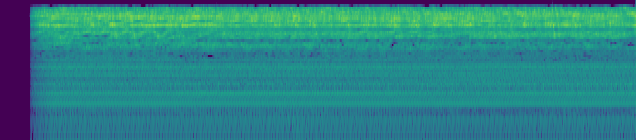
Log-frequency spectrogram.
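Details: Dog receiving nebulizer treatment: steady compressor motor hum with a constant high hiss from the running nebulizer.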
